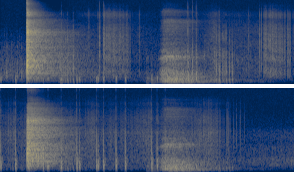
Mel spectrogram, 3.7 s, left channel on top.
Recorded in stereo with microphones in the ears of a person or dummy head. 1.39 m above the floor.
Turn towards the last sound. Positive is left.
turn(degrees=20)  # may be behind; listen again after turning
